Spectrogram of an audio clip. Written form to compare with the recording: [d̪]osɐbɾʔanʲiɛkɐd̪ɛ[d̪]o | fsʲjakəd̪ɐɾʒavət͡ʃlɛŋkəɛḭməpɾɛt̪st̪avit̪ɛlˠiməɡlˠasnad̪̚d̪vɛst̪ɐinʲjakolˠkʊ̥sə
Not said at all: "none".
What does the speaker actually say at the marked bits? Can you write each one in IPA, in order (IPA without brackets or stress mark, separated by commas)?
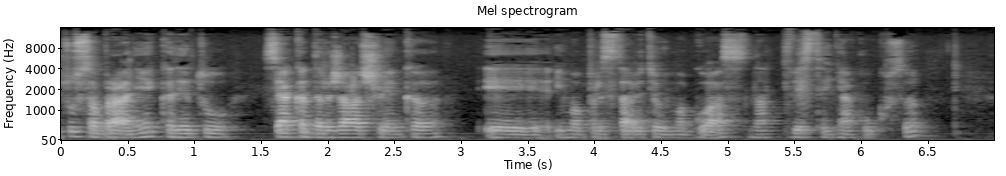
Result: t̪, t̪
